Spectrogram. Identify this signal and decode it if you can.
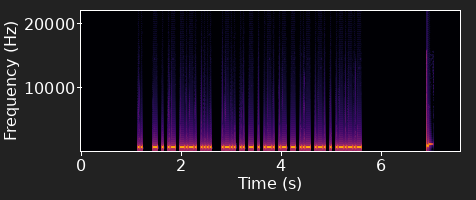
Morse code, heard as a keyed tone, about 40 wpm, 700 Hz. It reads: I TEACH LITERATURE.
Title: Sentences from Top 1000 Words - Review Part 6 - 40wpm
